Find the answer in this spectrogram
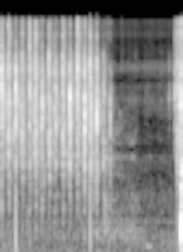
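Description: A small plastic pot of Citadel Typhus Corrosion technical paint being shaken hard, giving a fast, even run of rattling clicks that stops about a second and a half in.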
